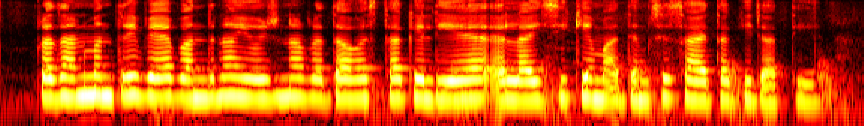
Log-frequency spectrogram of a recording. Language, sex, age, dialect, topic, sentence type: Hindi, male, 18-24, Hindustani Malvi Khadi Boli, banking, statement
